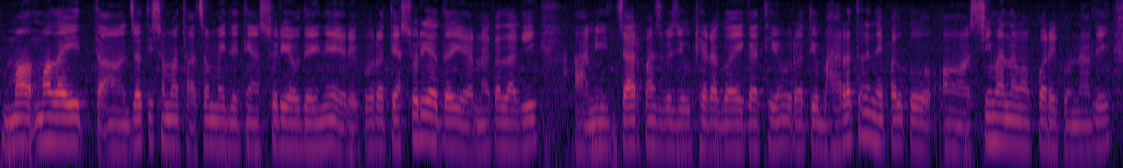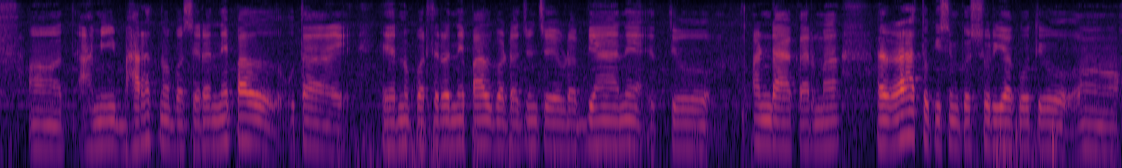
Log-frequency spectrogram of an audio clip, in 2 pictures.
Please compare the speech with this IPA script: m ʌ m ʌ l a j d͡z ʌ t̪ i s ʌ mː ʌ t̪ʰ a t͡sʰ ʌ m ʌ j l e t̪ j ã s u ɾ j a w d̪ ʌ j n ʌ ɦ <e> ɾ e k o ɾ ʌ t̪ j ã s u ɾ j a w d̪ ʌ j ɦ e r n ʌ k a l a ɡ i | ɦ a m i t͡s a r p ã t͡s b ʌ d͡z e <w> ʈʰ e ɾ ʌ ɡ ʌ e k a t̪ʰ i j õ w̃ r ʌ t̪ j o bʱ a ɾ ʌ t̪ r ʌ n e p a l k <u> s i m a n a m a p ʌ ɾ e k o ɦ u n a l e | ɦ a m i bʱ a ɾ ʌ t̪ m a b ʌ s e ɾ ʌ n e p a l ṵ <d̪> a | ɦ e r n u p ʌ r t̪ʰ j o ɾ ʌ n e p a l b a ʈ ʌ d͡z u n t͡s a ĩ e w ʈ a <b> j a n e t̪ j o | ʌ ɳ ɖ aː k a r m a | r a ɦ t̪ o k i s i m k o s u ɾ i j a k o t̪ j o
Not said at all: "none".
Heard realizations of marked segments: e, u, o, t̪, b

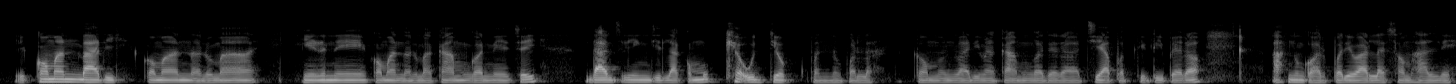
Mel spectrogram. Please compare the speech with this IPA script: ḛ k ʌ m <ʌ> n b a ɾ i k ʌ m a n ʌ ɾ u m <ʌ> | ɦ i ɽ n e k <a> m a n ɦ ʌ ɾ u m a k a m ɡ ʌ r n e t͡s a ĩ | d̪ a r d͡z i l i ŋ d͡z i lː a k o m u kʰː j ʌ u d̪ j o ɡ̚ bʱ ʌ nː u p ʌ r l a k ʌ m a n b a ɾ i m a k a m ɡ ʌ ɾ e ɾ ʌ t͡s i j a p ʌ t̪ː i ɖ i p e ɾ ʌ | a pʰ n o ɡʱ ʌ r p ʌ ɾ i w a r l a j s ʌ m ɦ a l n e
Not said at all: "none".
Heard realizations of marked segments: a, a, ʌ

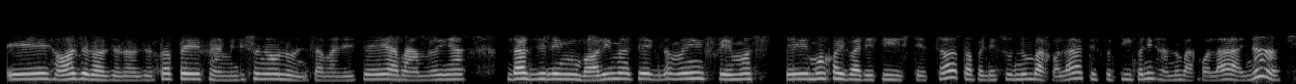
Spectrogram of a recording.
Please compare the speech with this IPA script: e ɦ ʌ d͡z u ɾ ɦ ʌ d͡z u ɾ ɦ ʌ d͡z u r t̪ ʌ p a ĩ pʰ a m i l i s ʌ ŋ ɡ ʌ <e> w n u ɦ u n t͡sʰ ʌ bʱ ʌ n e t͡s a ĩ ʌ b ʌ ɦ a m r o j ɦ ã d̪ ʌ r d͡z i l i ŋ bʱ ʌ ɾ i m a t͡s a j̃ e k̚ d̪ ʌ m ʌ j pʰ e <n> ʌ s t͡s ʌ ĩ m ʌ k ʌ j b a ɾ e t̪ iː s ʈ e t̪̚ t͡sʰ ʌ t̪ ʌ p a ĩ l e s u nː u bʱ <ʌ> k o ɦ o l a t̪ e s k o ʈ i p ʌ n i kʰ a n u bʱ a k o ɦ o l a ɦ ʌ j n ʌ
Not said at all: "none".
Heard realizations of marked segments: a, m, a

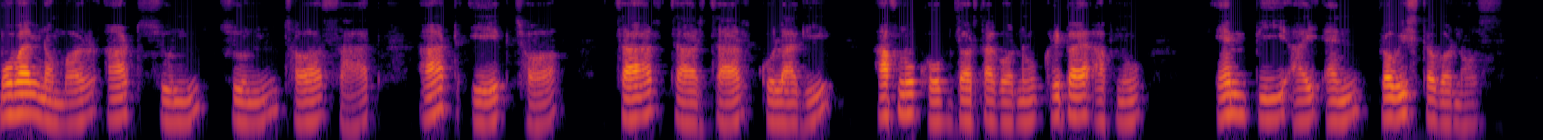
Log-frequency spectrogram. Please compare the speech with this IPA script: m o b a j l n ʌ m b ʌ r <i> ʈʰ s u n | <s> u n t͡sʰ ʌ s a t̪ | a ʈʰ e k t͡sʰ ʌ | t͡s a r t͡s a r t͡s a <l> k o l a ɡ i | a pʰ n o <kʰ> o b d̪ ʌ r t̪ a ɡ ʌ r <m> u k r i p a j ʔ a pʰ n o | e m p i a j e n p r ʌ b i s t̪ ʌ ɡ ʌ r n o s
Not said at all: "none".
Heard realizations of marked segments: a, s, r, kʰ, n

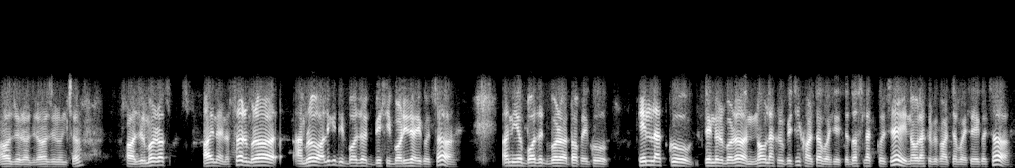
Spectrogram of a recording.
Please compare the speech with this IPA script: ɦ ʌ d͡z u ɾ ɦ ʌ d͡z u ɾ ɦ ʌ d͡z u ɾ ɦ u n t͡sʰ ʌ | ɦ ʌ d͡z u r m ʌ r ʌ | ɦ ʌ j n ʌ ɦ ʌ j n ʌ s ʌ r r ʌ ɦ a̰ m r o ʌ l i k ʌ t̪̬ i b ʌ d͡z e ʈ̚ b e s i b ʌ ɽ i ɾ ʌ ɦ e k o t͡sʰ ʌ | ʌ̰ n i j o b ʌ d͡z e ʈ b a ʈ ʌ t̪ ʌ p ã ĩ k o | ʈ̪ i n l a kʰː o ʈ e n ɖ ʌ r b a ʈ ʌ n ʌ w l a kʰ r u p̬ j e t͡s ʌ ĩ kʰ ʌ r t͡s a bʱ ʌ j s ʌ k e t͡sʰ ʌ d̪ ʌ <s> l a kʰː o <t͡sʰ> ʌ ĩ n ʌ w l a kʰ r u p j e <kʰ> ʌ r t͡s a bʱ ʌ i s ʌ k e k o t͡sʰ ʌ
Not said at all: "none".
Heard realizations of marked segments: s, t͡s, kʰ

